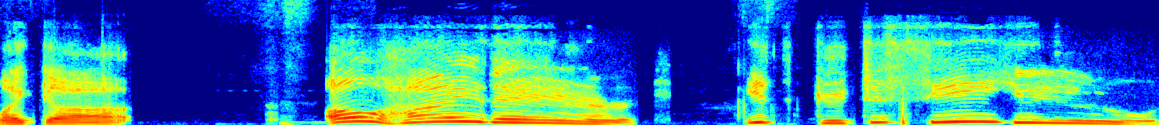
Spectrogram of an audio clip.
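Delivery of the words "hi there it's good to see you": very high, slow sing-song, you stretched out. Speaker showing off an impression of Bob West's Barney, Barney the dinosaur voice. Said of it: "I'm good at Bob West's voice impression of Barney".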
